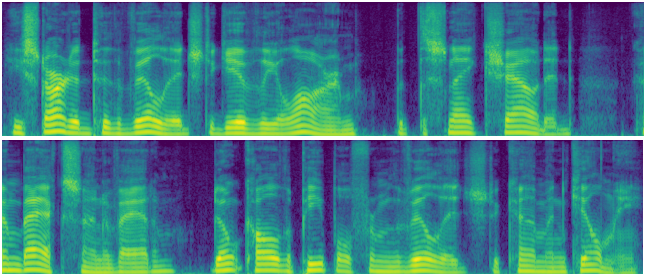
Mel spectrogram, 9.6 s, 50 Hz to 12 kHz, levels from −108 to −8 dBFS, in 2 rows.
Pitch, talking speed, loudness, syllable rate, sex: 130 Hz, 185 wpm, -19 LUFS, 4.7 syllables/s, male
